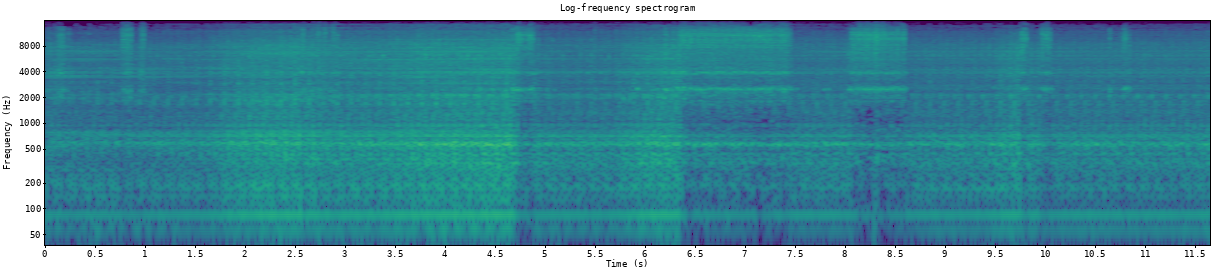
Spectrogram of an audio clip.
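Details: Ford Focus 1.6 idling with a harsh, gritty metallic grind and chatter coming and going in surges; engine grinding noise, source not yet pinned down.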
